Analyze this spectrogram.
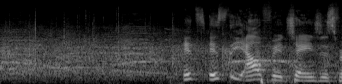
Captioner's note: audience cheering and clapping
